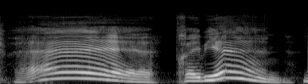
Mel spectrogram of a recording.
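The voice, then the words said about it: Over-the-top fake French accent. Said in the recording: “why this accent? ... this is not French. This is an outrageous accent, probably from Monty Python. ... That's the Pink Panther.”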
